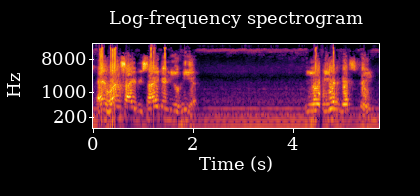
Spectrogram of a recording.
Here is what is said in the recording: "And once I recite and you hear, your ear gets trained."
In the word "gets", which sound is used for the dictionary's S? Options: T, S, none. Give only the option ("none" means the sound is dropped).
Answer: S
